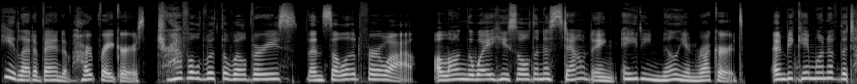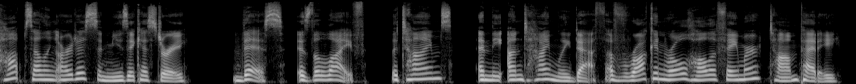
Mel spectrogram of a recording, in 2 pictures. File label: english canadian documentaries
